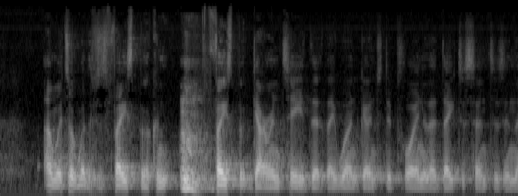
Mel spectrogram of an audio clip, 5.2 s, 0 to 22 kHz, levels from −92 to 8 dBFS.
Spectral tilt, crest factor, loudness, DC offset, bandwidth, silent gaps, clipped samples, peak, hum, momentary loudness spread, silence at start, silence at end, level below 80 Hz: -6.5 dB/octave; 22 dB; -27 LUFS; under 0.1%; 18.5 kHz; none; under 0.1%; -6 dBFS; none; 13 LU; 0.45 s; 0 s; -72 dBFS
